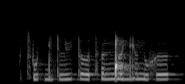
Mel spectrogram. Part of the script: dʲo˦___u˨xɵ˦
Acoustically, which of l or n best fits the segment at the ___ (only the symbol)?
n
